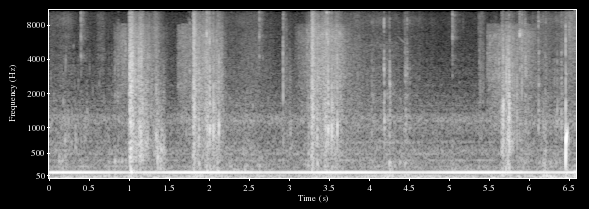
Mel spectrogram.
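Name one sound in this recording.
A tool digs and breaks blocks of earth with soft, crunchy thuds.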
